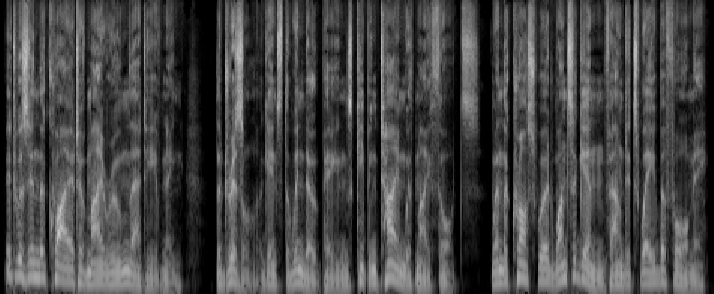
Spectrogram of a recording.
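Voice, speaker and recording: A man narrating a scripted first-person detective story in a solemn, literary, measured manner. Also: deep voice, very animated, dry recording, clean studio sound. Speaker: audio drama narrator.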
